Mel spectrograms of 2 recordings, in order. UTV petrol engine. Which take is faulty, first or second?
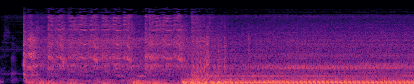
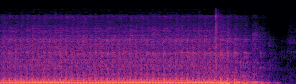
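first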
